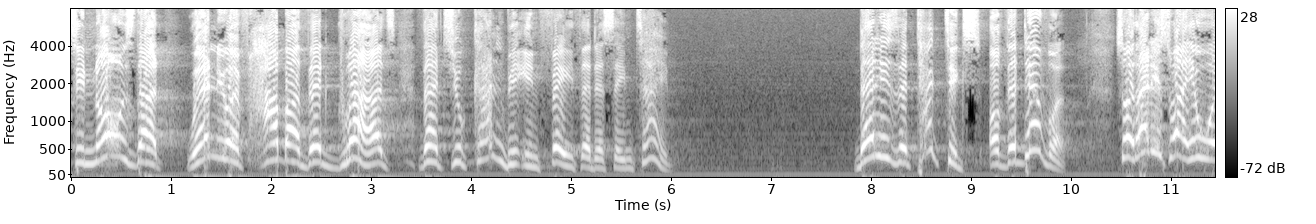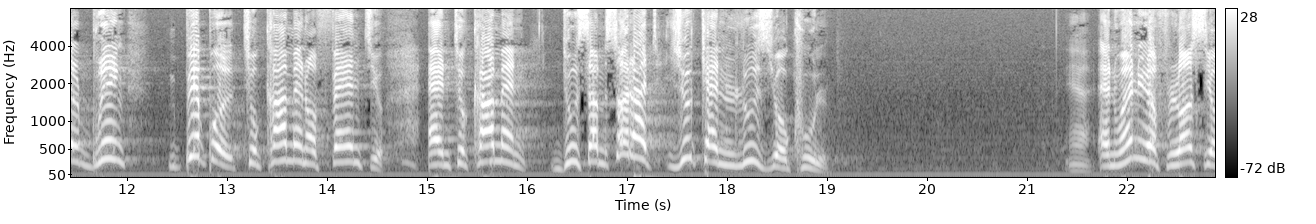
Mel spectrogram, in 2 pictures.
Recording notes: At GTCFC City Campus in the morning service.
